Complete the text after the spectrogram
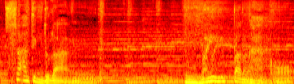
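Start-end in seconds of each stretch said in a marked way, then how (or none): none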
